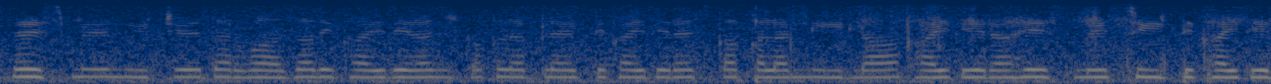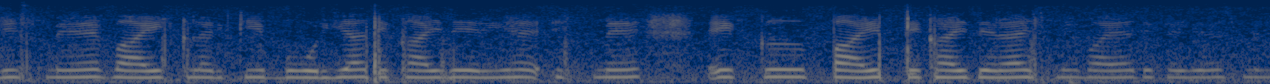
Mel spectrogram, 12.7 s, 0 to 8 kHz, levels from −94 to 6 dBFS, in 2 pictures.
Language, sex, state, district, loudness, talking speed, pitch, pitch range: Hindi, female, Bihar, Vaishali, -47 LUFS, 95 wpm, 250 Hz, 245-255 Hz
